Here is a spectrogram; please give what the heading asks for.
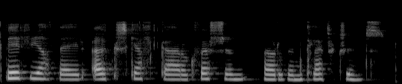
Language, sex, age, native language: Icelandic, female, 12, Icelandic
